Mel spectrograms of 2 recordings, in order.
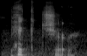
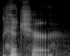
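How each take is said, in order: First: A K sound is heard before the CH sound. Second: No K sound is heard before the CH sound. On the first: The speaker calls it right. "It's picture. There's a C" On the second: The speaker calls it wrong. "It's not pitcher"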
